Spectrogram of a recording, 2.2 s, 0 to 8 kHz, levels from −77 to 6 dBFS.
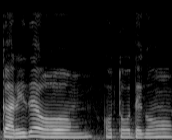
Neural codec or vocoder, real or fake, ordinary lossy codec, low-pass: codec, 16 kHz, 16 kbps, FreqCodec, larger model; fake; none; 7.2 kHz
